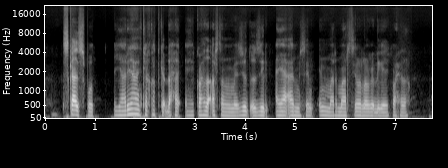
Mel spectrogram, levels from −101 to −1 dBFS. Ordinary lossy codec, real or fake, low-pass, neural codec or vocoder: none; fake; none; codec, 44.1 kHz, 7.8 kbps, DAC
